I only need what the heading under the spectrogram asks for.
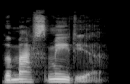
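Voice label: "mass media", British English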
